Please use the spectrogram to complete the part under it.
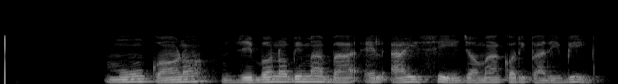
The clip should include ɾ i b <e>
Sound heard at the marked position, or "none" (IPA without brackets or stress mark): i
